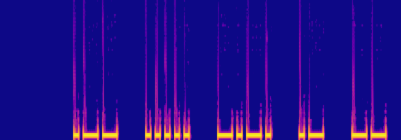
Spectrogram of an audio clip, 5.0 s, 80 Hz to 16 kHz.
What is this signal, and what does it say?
Morse code, heard as a keyed tone, about 20 wpm, spaced as for 15 wpm, 700 Hz. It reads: W5CAM
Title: 140 Lesson 23g - Letter f - Call Signs 20wpm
